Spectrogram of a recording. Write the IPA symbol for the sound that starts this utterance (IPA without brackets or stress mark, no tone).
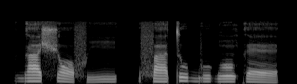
ɡ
